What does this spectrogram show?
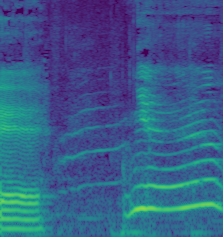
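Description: A female cat meows loudly, two drawn-out, rising-and-falling cries separated by a brief pause, with no other sounds around them.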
